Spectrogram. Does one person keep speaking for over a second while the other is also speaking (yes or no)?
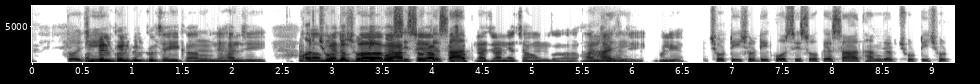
yes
